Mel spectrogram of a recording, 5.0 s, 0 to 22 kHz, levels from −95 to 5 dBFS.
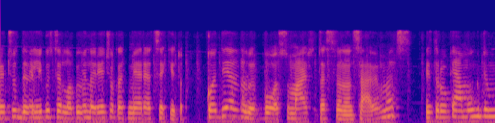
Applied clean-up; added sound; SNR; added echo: neural mask model RNNoise.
